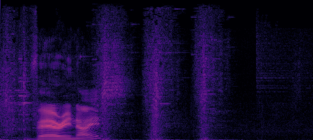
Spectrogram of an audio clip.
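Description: A staff whooshes through the air in quick swings.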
